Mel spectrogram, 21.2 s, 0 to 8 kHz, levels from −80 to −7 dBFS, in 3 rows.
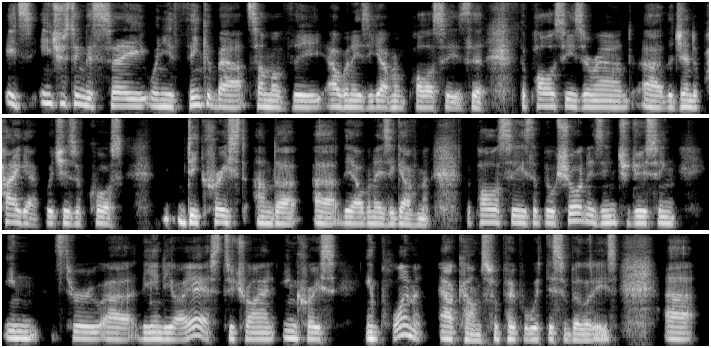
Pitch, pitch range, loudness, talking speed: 130 Hz, 125-140 Hz, -21 LUFS, 160 wpm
